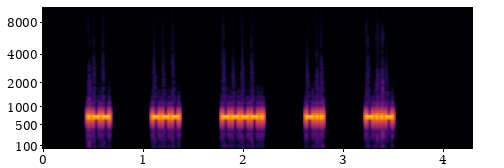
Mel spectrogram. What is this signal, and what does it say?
Morse code, heard as a keyed tone, about 53 wpm, spaced as for 17 wpm, 700 Hz. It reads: WO9DX
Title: USA Call Signs - 5 Characters - 6x Character Spacing - 50wpm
